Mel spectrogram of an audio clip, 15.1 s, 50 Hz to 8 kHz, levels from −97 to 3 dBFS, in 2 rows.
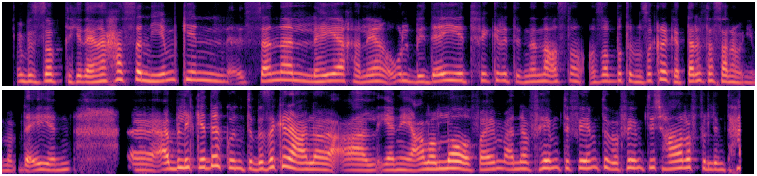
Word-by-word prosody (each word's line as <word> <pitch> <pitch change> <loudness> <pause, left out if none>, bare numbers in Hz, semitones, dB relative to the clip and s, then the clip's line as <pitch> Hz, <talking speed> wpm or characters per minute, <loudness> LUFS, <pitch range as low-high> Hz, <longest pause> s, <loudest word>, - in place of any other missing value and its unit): بالضبط 225 +1 -2
كده. 205 0 -1
يعني 195 +1 +3
أنا 235 - +3
حاسّة 285 +3 +3
إن 245 -3 +1
يمكن 255 -1 -3
السنة 240 +8 -1
اللي 230 -5 -2
هي 240 +3 +3
خلّينا 220 +1 -3
نقول 240 +3 -6
بداية 225 +4 0
فكرة 245 -2 -6
إن 200 0 -8
أنا 220 -1 -2
أصلًا 220 0 -8
أضبط 230 +5 -5
المذاكرة، 240 +7 -1
كانت 200 -6 -6
تالتة 240 +1 +1
ثانوي 195 -6 -3
مبدئيًا. 200 +3 -3 0.7
آآ، 200 +1 -2
قبل 280 +5 +4
كده 290 +4 +3
كنت 265 -6 -1
باذاكر 290 +7 +3
على 225 -4 +6
ع 195 -2 0
يعني 200 +1 -3
على 215 +5 +3
الله، 245 -1 +6
فاهم؟ 220 +4 -1
أنا 230 +2 -2
فهمت، 260 +3 0
فهمت، 265 +2 0
ما 225 -5 0
فهمتش 275 +1 -2
هاعرف 265 +5 +2
في 260 - -8
الامتحان 220 +1 -5
230 Hz, 165 wpm, -23 LUFS, 210-255 Hz, 0.7 s, على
